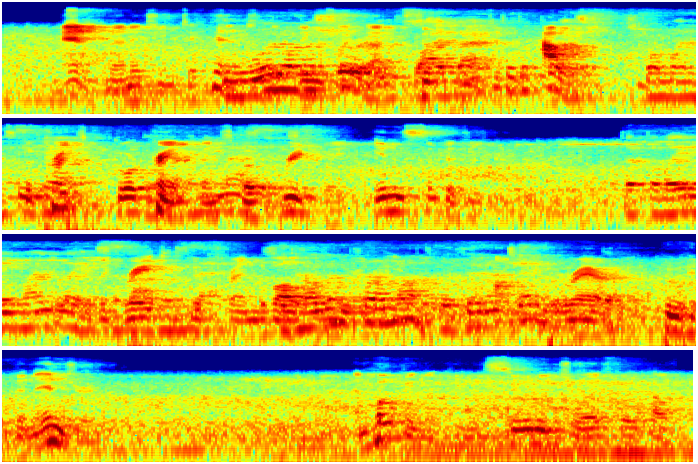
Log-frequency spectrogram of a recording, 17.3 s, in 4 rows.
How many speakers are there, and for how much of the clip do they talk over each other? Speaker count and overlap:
2, about 48%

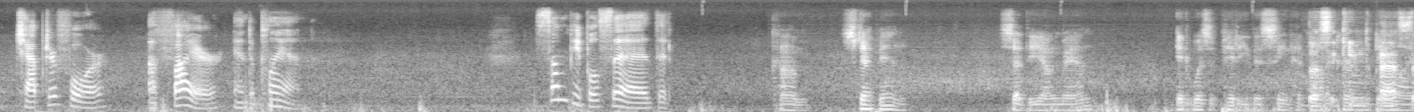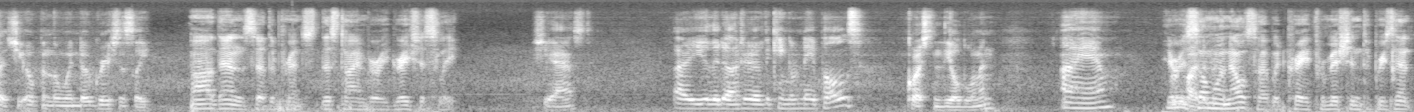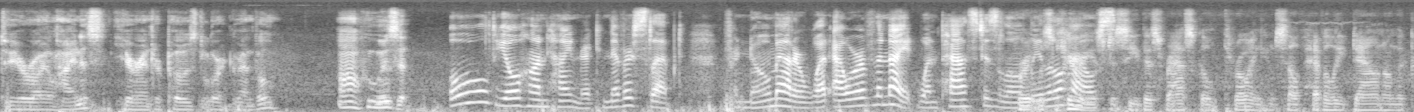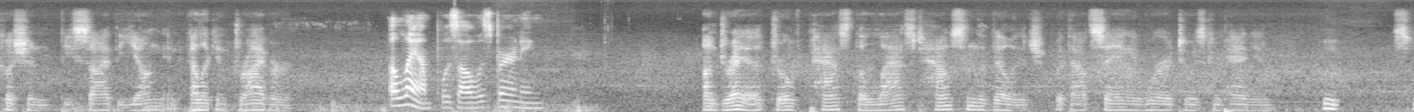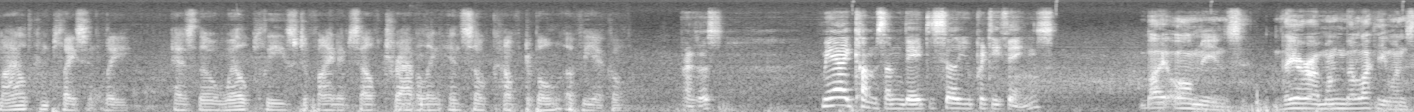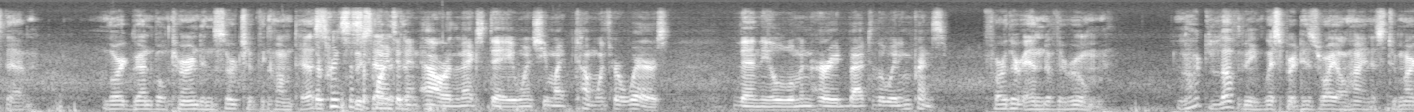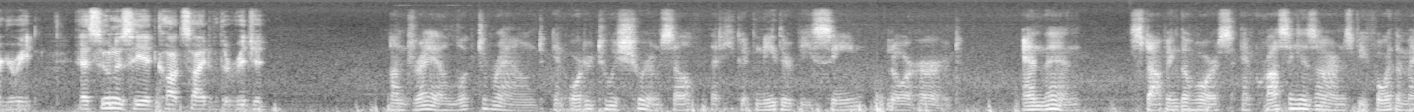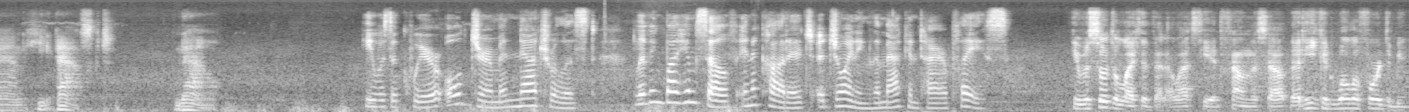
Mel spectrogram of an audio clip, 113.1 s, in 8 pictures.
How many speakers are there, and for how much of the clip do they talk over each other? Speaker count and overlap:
4, about 4%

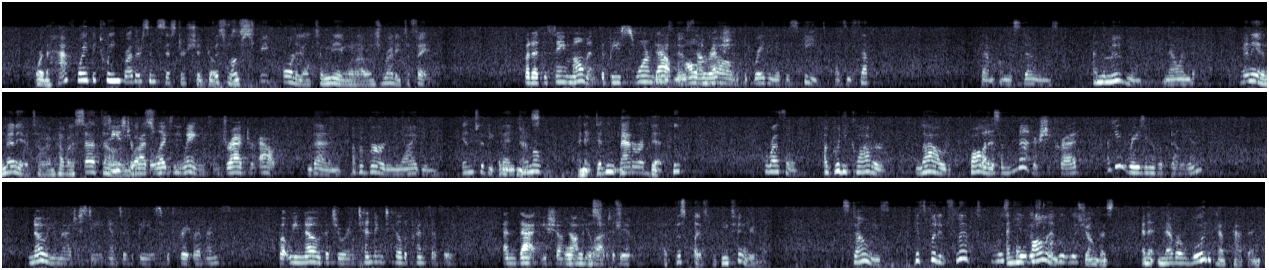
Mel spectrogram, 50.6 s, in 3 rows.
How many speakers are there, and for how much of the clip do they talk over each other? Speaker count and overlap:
4, about 13%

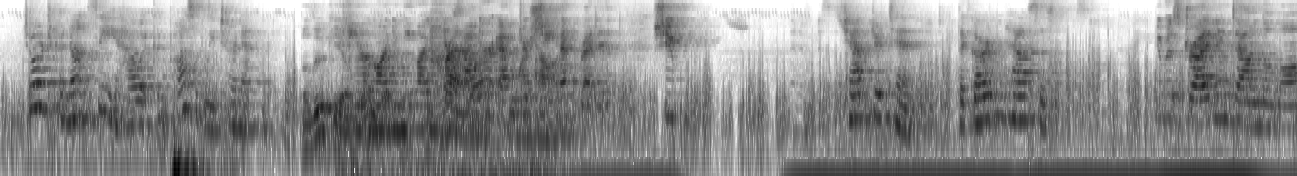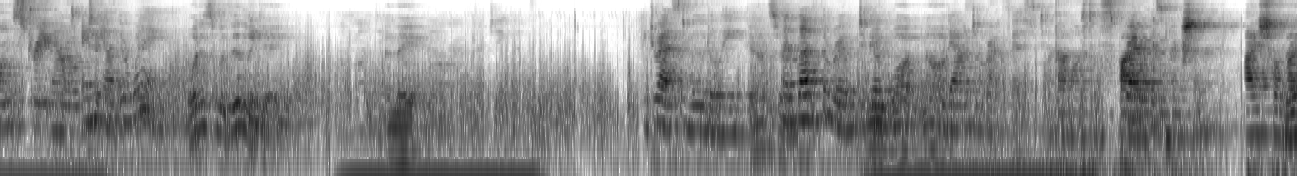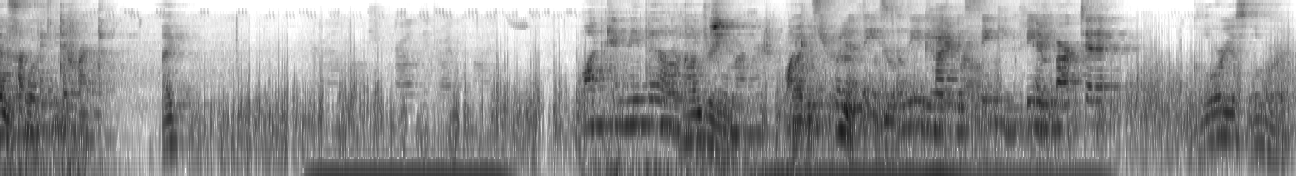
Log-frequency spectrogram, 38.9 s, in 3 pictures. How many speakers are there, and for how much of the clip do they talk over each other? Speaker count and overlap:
6, about 45%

